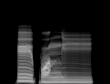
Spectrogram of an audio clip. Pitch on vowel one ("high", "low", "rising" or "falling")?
falling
